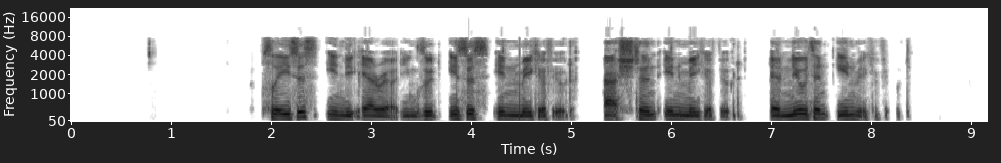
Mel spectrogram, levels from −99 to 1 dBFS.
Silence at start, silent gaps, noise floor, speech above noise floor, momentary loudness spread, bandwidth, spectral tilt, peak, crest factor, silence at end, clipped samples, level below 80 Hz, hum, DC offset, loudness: 1.9 s; 5.09-5.31 s, 6.76-6.97 s; under -90 dBFS; over 77 dB; 13 LU; 7.8 kHz; -4 dB/octave; 0 dBFS; 14 dB; 1.1 s; under 0.1%; -56 dBFS; none; under 0.1%; -13 LUFS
